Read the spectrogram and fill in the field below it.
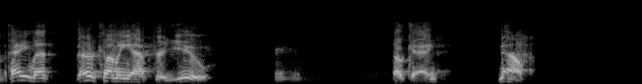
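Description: A middle-aged man talks calmly over an online call.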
